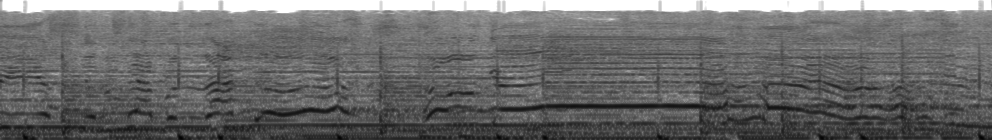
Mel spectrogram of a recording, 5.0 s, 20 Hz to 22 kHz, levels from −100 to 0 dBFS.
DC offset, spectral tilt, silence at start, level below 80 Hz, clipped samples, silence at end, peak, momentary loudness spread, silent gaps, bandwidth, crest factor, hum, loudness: under 0.1%; -4.5 dB/octave; 0 s; -20 dBFS; under 0.1%; 0 s; 0 dBFS; 3 LU; none; 16.5 kHz; 10 dB; none; -10 LUFS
